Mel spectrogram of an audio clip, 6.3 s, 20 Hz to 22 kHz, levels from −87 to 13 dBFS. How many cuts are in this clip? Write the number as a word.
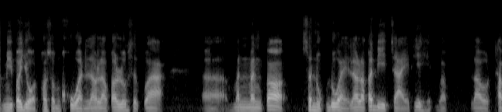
zero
